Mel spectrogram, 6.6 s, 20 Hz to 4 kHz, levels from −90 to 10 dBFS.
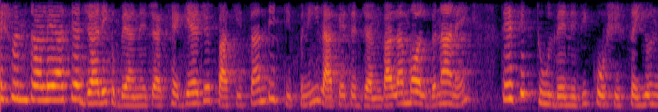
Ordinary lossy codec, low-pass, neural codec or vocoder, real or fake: Opus, 32 kbps; 3.6 kHz; none; real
